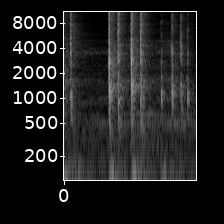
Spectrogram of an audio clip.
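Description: Quick bursts of typing on a computer keyboard, several crisp close-up key clicks in uneven clusters, entering a number, with no talking.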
